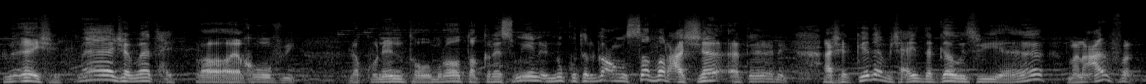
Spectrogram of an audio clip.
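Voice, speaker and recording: In a TV drama, an older actor plays a stubborn, quick-tempered Egyptian father of a grown son who is determined to remarry. His gravelly, bossy voice sits at medium pitch with a sing-song, slightly bright quality and a sly mood, while a background score plays.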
